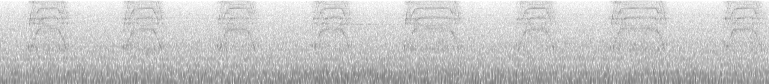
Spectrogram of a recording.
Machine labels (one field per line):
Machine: slide rail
